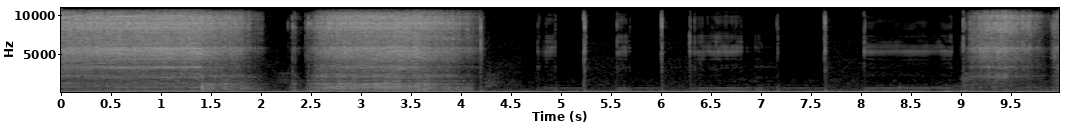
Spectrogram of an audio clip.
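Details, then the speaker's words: Märklin SK 800 toy car (about 1945) after a part was glued in place. The clicking is gone; the motor whirs up smoothly forward and reverse with no catching, and the wheels are possibly a little tight before re-oiling. Normal running. "as you can hear our clicking is completely gone that is a great smooth running motor"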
